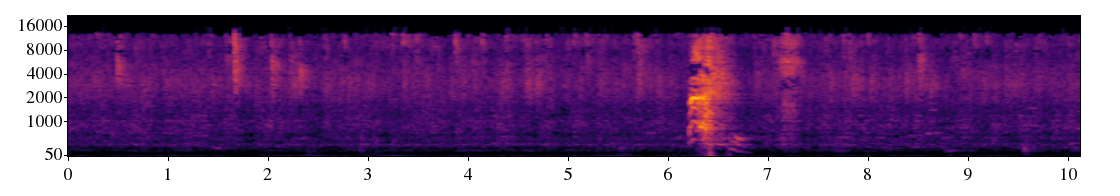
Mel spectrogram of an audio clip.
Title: filipino wide nose sneezes 👍‼️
